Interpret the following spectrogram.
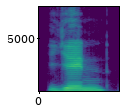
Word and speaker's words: yin: life so here we Yin rhymes with dim and dim is relaxed.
